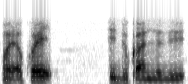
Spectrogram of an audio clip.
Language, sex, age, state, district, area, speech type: Manipuri, male, 18-30, Manipur, Chandel, rural, conversation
